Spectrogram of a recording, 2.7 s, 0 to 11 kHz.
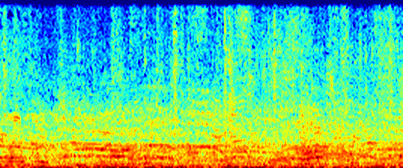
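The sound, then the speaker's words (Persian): A dense, steady rumble of many feet running together, loud, like a crowd of about 100 people charging, coming from all directions, with a blurred murmur of voices mixed into the din. “نظر صدای 100 نفره.”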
